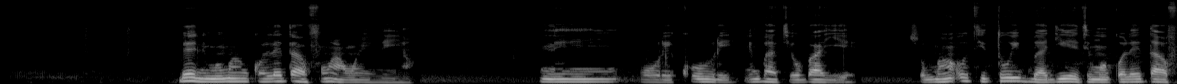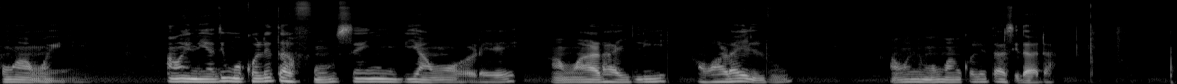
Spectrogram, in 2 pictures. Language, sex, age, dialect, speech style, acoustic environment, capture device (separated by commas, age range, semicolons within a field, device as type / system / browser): Yoruba, male, 18-24, Nigeria - Ibadan, relaxed; focused, nature, mobile / Linux / Chrome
